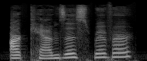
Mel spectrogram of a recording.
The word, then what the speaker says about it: Arkansas River: People in the eastern parts of Colorado and Kansas call it Arkansas. People in central Colorado and Oklahoma and Arkansas pronounce it the way we pronounce the state of Arkansas.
